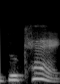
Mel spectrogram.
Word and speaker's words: Bucket: who's got a family, her name's Hyacinth Bucket, but the appearances start with her pronouncing her last name Bouquet.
